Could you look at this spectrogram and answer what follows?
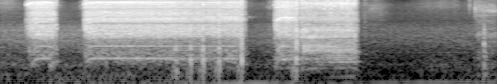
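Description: A power drill drives a screw into wood during a garage build for a robot lawnmower, with two loud close bursts of whirring broken by a short pause and ending in a click.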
